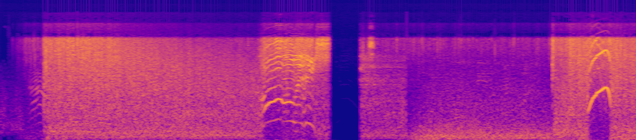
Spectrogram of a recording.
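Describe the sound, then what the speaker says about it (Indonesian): Thunder booms and rolls loudly and continuously, a dense broadband rumble with a short silent break, alongside sweeping whistling tones. "dengan suara menggelegar yang disebut dengan guruh"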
